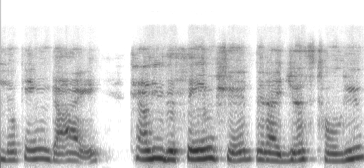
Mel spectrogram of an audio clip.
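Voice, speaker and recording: Her voice is a woman's, dark and mellow in tone, fairly high in pitch, with ordinary pitch variation and a moderate pace. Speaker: doctor. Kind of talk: casual chat. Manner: halting.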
